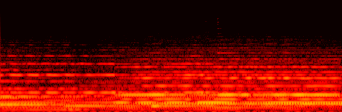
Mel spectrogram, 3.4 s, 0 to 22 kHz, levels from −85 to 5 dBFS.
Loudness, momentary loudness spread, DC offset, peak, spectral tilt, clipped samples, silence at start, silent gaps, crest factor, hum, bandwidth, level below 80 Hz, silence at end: -33 LUFS; 7 LU; 0.1%; -20 dBFS; -8 dB/octave; under 0.1%; 0 s; none; 12 dB; none; 7.4 kHz; -66 dBFS; 0 s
